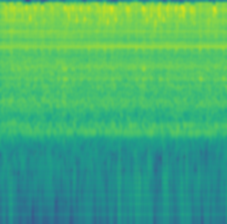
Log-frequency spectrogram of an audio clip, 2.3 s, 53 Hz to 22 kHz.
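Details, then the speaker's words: 1996 Jaguar XJ6 idling after an oil change under a steady high metallic ring and hiss over a low rumble. The owner likens it to a bearing and says it stopped when the hissing stopped; the source is not pinned down. "Sound like metal or something. But when it shut off, like the little hissing sound shut off, it stopped."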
